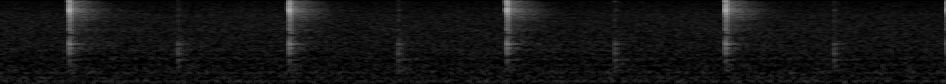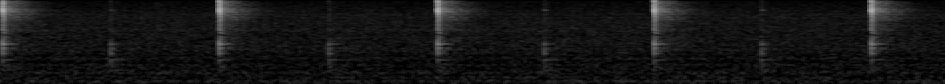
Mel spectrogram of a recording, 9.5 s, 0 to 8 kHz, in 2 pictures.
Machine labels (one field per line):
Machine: valve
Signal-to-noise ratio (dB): 6 dB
